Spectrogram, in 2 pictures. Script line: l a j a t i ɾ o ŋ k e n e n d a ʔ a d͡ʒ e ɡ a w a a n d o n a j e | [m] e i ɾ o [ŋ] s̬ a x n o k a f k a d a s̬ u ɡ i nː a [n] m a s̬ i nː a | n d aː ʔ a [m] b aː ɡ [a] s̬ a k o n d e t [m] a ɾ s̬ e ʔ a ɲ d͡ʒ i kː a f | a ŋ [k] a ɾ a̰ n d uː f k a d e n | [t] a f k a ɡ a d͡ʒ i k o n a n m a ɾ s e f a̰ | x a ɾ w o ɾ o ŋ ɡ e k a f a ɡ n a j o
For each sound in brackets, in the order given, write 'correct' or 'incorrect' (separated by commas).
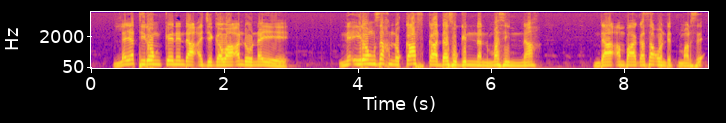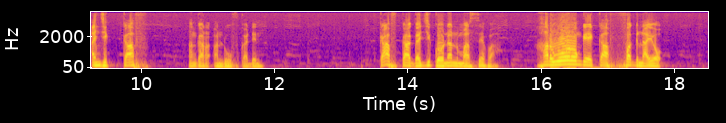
incorrect, correct, correct, correct, correct, correct, incorrect, incorrect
